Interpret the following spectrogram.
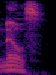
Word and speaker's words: Nils: Neils n LS my mom always says it's Hills Thrills pills Nils and I'm like all the other things mom have two L's um if you would give me two L's it would help say my name right but uh so it's like Hill thrill spills but with one L so n LS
